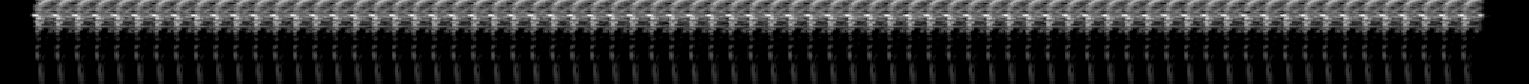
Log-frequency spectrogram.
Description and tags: Note: the pre-listening mode can introduce significant distortion and loss of high frequencies into the original phonogram, depending on the density of its frequency spectrum. Sound effects for dubbing screen printing. Use anywhere in videos, films, games. Created in various ways. The key point in any effect from this series was the arpeggiator. Enjoy it. If it does not bother you, share links to your work where this sound was used.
